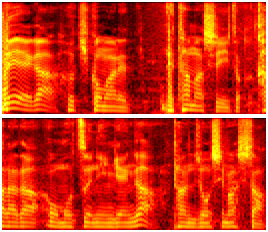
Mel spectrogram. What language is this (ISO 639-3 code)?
jpn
